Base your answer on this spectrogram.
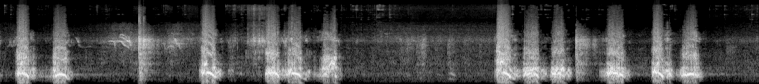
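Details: Cane Corso barking while confronting a snake, loud sharp barks in clusters of two to four, separated by short pauses, over a steady background hiss.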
